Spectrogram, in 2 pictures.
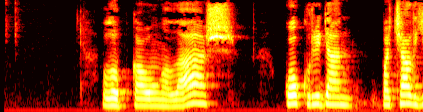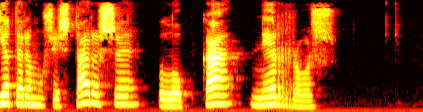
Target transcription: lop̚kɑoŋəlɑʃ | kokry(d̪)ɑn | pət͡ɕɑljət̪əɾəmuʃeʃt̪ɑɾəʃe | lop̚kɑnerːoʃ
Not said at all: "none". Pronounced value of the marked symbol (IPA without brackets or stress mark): d̪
